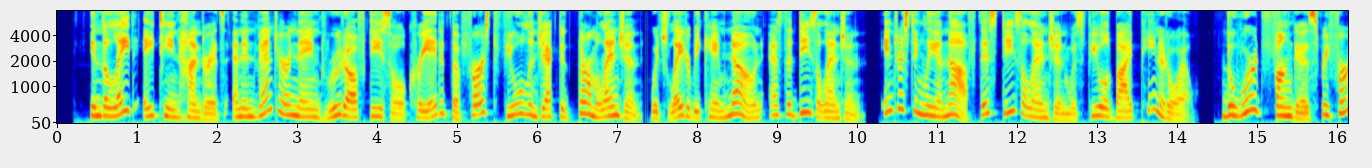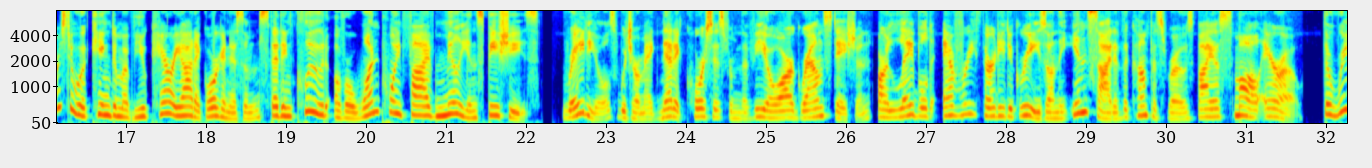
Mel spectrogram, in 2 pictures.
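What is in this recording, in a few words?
technical, female voice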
